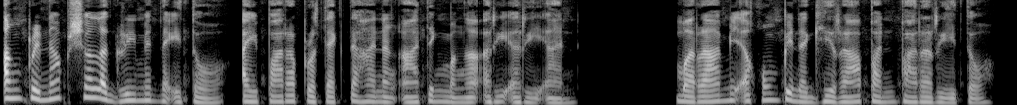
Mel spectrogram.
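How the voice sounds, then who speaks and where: A woman voicing a calm, doubtful, wealthy businessman in a narrated story. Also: deep voice, moderate pace, dry recording, studio quality. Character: wary, calm, wealthy businessman, arrogant and shrewd.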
